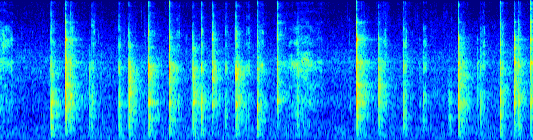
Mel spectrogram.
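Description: Spoon stirring cottage cheese and warm blueberries in a bowl, with irregular clinks and scrapes of utensil against the dish, close and moderately loud, no talking.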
